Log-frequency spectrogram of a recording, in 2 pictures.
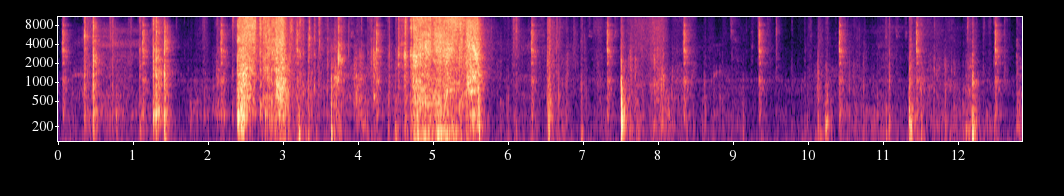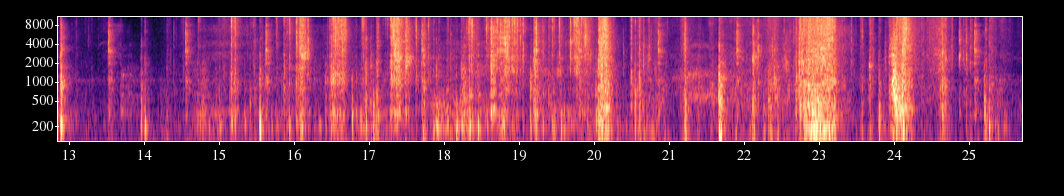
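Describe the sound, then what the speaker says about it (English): Plastic and cardboard packaging of a Yaesu FT-4XR handheld radio torn open by hand without scissors, a close run of crinkling, ripping and rustling bursts with short pauses, continuing throughout with no talk. "I may not even need scissors to be able to open this"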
